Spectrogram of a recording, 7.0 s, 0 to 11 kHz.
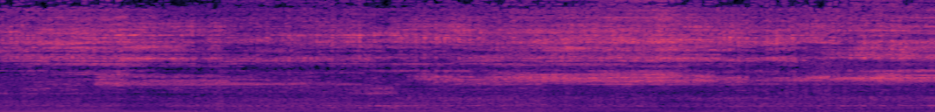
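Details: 2008 Honda Recon ATV, revived after 15+ years abandoned and a starter fix, ridden down the road shifting up with electric shift: steady engine drone under road noise, pitch drops at each upshift, no knocks or grinding. Normal running.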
